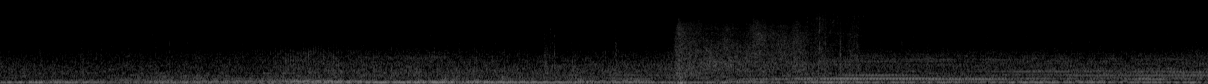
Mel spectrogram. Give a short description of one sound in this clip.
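Footsteps thud steadily on hard ground.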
